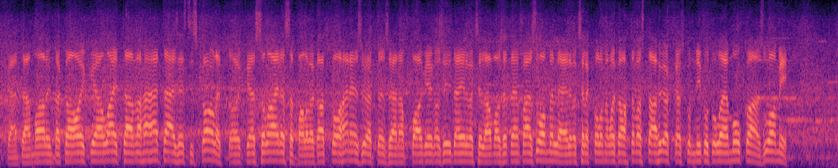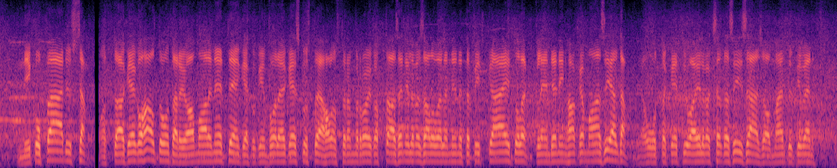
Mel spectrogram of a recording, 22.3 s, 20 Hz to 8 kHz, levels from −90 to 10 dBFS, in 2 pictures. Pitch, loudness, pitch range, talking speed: 145 Hz, -16 LUFS, 140-150 Hz, 175 wpm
